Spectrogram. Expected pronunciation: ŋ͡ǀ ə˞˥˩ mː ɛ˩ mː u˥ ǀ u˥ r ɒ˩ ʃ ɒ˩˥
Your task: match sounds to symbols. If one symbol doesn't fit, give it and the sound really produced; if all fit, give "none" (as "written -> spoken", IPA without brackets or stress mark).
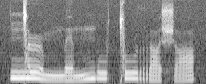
none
